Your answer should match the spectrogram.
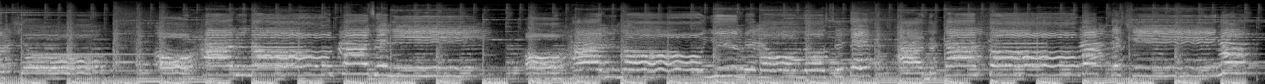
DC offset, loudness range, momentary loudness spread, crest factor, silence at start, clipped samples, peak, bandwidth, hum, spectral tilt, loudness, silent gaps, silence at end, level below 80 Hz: under 0.1%; 1 LU; 4 LU; 12 dB; 0 s; under 0.1%; 0 dBFS; 19.5 kHz; none; -4 dB/octave; -12 LUFS; none; 0 s; -20 dBFS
